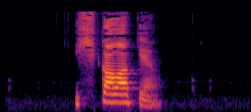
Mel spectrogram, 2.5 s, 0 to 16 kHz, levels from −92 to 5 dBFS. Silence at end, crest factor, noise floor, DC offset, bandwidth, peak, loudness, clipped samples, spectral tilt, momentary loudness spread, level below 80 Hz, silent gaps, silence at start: 0.95 s; 22 dB; -76 dBFS; under 0.1%; 11.5 kHz; -2 dBFS; -19 LUFS; under 0.1%; -1 dB/octave; 18 LU; -74 dBFS; none; 0.75 s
